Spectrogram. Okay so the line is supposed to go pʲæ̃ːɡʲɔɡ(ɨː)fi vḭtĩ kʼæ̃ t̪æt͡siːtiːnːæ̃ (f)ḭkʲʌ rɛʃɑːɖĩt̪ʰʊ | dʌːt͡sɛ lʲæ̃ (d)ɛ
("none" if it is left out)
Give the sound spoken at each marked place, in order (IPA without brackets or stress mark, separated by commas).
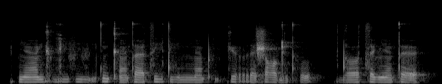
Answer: iː, pʼ, t̪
